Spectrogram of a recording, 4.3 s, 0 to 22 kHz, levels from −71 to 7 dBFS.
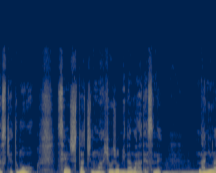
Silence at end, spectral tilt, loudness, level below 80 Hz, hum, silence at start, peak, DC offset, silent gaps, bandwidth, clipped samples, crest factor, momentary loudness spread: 0 s; -6 dB/octave; -26 LUFS; -54 dBFS; none; 0 s; -12 dBFS; under 0.1%; none; 16 kHz; under 0.1%; 14 dB; 15 LU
